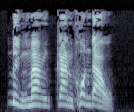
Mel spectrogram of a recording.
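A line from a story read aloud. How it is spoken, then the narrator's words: Sudden ringing shout. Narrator (Vietnamese): chợt nghe chàng quát vàng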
